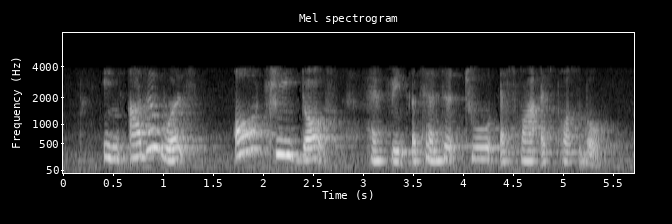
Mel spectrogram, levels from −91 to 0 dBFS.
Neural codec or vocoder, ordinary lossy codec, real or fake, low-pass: none; AAC, 16 kbps; real; 7.2 kHz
